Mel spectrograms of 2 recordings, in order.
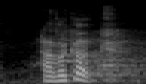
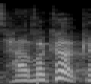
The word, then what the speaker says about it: Habakkuk: The Hebrew pronunciation of the word is the third one, Habakkuk. The B becomes a V, so it's Habakkuk. Everybody say Habakkuk. That's actually the Hebrew way.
